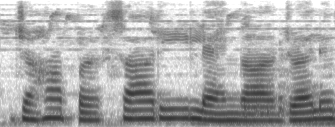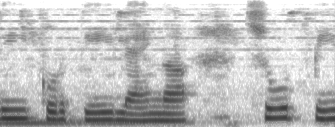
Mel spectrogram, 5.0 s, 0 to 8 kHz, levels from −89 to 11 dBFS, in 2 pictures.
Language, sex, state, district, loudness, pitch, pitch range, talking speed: Hindi, female, Jharkhand, Ranchi, -16 LUFS, 175 Hz, 160-205 Hz, 120 wpm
